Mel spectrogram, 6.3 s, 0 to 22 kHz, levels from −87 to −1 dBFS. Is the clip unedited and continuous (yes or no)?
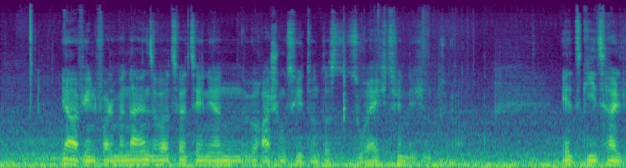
yes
